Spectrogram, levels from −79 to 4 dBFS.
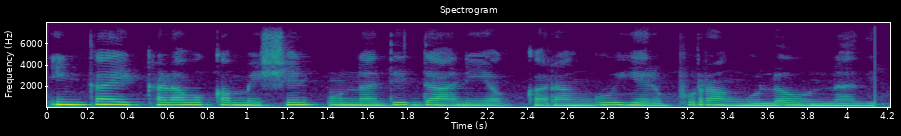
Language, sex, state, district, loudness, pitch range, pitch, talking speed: Telugu, female, Telangana, Hyderabad, -14 LUFS, 195-225 Hz, 205 Hz, 155 wpm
